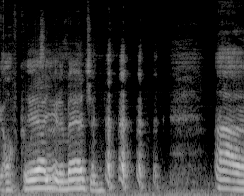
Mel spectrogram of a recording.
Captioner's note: laughs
